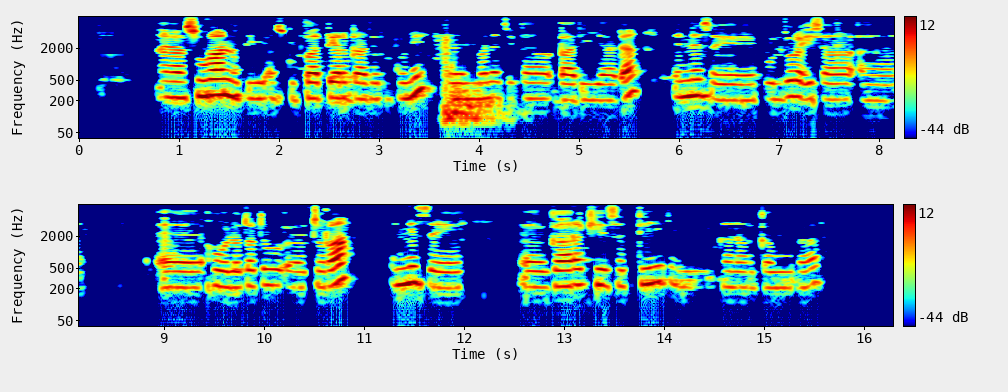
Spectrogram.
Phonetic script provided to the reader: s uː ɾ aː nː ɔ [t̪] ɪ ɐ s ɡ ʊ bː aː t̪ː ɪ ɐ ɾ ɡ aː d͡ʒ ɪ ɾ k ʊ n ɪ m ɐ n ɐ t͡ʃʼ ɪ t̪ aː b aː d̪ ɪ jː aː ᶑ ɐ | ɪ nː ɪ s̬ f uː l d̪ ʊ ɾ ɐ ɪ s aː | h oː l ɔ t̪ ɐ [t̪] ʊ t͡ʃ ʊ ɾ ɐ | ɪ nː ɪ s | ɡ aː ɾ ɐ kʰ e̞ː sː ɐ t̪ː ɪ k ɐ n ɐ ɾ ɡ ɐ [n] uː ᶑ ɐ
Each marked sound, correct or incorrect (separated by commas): correct, correct, incorrect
